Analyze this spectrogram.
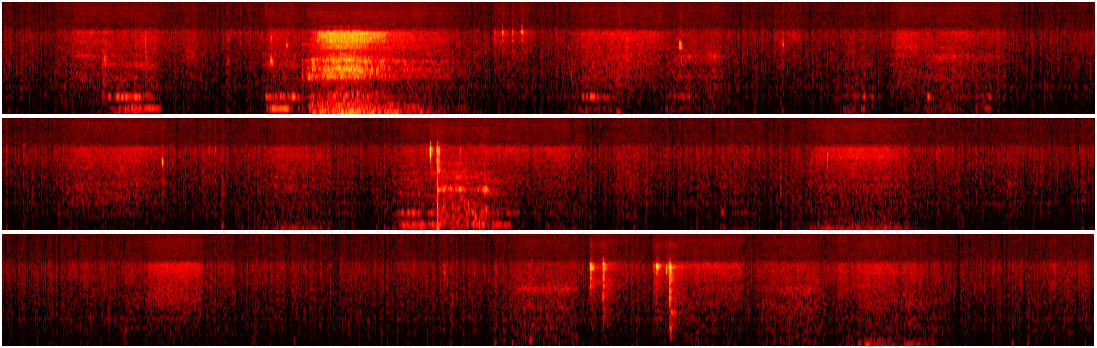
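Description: A young man speaks calmly into a headset microphone, in short bursts.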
